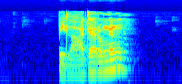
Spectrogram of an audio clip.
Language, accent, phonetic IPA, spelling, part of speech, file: German, Austria, [bəˈlaːɡəʁʊŋən], Belagerungen, noun, De-at-Belagerungen.ogg
- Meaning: plural of Belagerung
